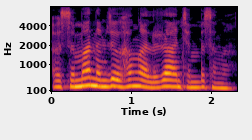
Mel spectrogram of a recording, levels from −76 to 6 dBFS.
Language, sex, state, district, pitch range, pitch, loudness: Wancho, female, Arunachal Pradesh, Longding, 195-230 Hz, 215 Hz, -13 LUFS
